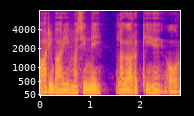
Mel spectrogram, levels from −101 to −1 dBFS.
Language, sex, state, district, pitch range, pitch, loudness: Hindi, male, Uttar Pradesh, Jalaun, 100-110 Hz, 105 Hz, -18 LUFS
